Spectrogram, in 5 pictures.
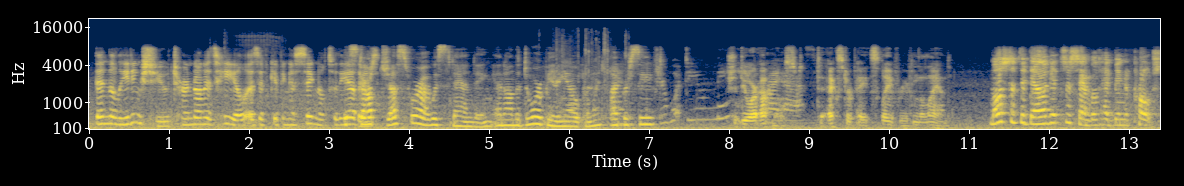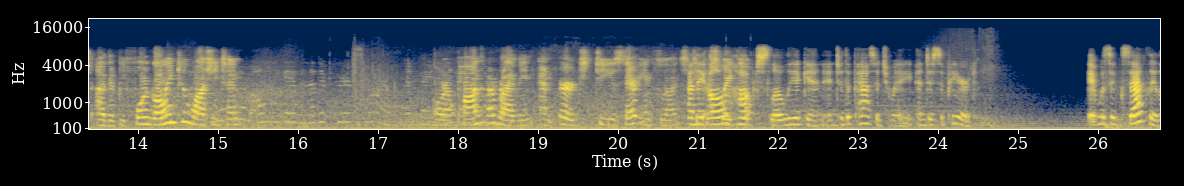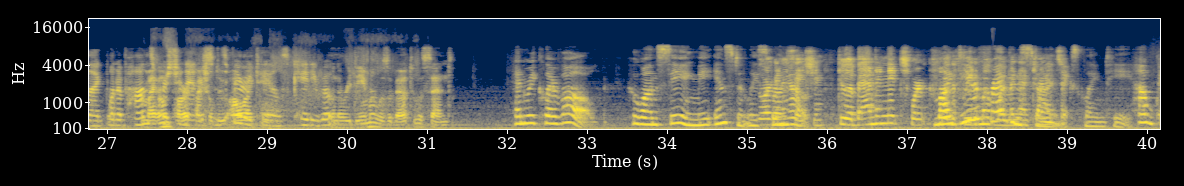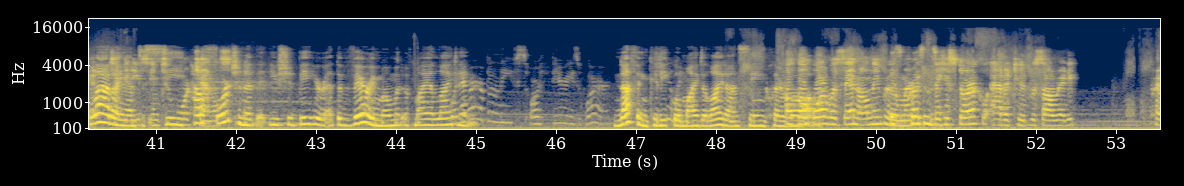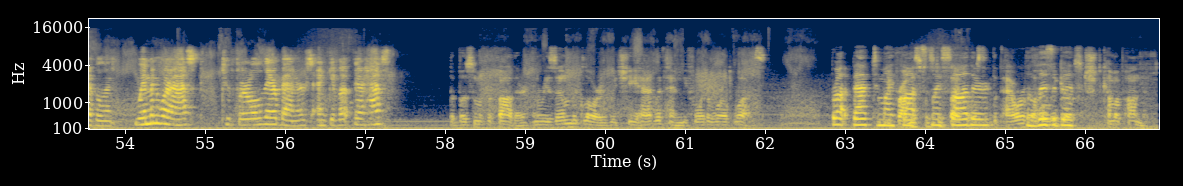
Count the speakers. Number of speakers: five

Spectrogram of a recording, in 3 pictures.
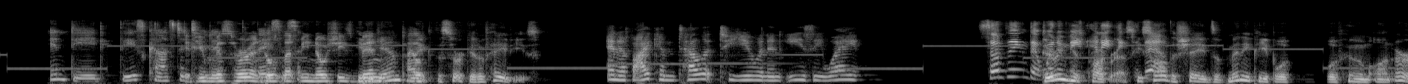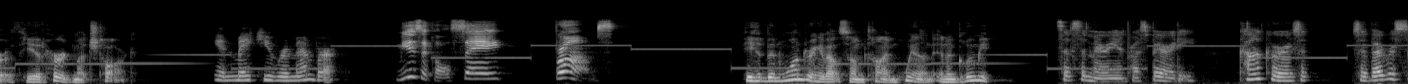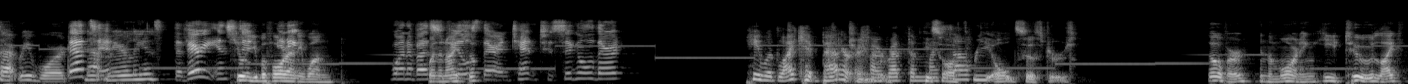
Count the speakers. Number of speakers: five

